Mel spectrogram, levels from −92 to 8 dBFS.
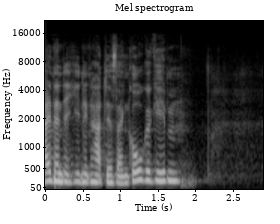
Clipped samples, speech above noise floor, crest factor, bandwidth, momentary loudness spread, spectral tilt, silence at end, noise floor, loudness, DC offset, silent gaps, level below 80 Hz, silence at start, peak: under 0.1%; 38 dB; 18 dB; 13 kHz; 4 LU; -6 dB/octave; 1 s; -63 dBFS; -25 LUFS; under 0.1%; none; -72 dBFS; 0 s; -8 dBFS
